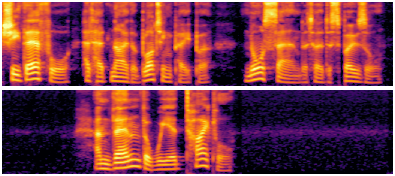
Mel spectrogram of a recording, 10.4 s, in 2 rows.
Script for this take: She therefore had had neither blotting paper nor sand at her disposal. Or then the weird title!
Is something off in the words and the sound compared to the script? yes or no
yes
